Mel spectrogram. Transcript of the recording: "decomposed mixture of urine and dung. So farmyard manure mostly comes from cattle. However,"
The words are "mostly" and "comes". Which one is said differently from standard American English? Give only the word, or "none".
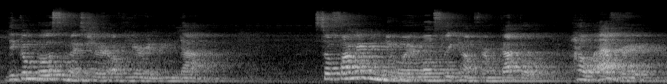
comes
